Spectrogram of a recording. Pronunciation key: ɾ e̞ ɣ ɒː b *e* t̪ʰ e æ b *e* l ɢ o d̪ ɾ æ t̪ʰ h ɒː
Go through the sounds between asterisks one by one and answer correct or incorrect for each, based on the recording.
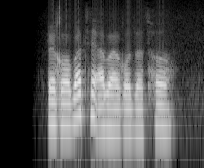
incorrect, incorrect

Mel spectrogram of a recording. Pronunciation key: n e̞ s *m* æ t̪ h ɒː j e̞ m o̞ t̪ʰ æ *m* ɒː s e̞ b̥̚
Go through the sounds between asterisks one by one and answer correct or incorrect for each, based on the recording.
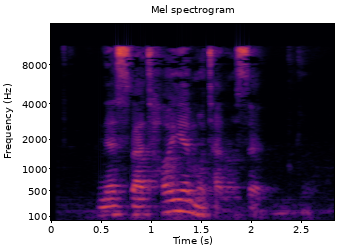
incorrect, incorrect

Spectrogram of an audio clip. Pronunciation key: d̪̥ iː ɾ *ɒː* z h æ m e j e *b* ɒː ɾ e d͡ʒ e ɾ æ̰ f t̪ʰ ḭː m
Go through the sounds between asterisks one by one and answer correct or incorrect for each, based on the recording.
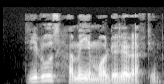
incorrect, incorrect

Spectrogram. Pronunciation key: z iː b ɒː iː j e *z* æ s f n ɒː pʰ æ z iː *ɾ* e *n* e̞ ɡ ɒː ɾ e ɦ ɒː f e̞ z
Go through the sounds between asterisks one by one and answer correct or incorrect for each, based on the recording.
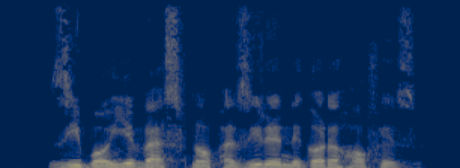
incorrect, correct, correct

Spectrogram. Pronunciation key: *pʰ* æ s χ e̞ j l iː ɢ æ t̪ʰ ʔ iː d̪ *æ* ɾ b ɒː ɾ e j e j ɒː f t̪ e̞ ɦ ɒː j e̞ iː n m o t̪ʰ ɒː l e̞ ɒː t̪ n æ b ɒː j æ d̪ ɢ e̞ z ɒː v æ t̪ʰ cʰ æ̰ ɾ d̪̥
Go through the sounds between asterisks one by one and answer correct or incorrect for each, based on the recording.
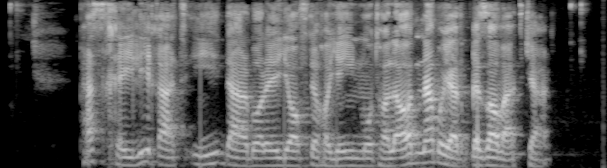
correct, correct

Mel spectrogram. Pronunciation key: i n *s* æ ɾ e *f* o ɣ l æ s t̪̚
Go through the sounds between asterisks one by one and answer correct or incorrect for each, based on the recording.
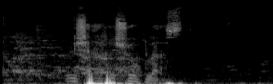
incorrect, incorrect

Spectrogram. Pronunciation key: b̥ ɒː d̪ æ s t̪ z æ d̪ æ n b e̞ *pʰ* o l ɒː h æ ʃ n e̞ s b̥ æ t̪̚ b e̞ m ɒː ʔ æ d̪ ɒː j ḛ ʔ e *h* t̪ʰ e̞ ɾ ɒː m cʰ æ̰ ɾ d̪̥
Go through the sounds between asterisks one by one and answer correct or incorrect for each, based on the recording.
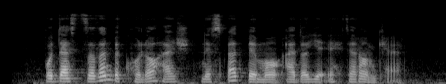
incorrect, correct

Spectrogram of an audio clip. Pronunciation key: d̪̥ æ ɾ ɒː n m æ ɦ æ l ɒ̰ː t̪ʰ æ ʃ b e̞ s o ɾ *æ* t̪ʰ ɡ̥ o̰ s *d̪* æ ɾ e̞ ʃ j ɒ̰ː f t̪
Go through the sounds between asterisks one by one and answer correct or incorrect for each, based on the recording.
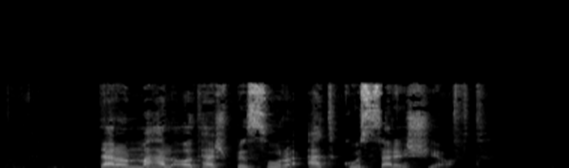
correct, incorrect

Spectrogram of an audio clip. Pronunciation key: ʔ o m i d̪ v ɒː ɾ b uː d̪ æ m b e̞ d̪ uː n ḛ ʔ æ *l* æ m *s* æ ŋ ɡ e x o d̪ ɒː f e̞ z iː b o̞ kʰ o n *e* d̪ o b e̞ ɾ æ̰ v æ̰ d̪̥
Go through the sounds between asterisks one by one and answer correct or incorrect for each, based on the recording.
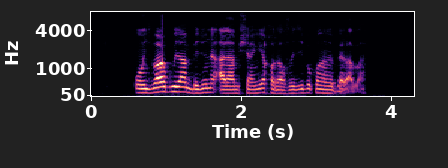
correct, incorrect, incorrect

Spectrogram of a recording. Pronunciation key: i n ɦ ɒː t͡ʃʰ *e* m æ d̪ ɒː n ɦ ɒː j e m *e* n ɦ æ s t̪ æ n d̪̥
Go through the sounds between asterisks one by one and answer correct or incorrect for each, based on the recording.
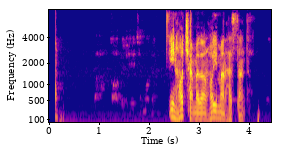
incorrect, incorrect

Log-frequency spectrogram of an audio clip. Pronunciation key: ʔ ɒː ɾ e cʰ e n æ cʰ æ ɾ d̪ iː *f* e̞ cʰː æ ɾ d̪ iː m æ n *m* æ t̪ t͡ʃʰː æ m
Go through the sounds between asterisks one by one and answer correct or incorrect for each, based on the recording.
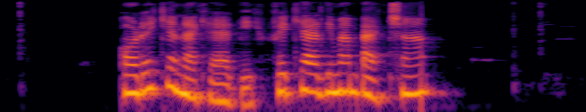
correct, incorrect

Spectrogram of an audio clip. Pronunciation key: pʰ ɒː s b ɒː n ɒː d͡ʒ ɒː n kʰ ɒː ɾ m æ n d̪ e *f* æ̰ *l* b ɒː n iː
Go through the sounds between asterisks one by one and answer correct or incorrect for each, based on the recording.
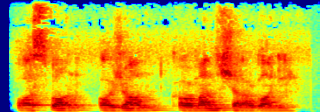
incorrect, incorrect

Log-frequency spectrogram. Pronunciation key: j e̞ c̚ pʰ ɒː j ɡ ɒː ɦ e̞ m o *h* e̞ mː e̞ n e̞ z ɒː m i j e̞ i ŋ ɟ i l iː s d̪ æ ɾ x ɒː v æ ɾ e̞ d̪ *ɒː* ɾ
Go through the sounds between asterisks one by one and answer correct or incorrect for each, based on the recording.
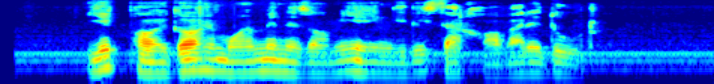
correct, incorrect

